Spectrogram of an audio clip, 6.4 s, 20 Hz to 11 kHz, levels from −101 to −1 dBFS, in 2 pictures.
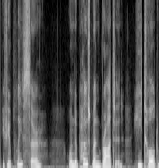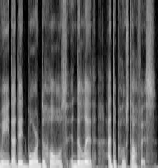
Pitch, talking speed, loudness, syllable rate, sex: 230 Hz, 225 wpm, -17 LUFS, 5.7 syllables/s, female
